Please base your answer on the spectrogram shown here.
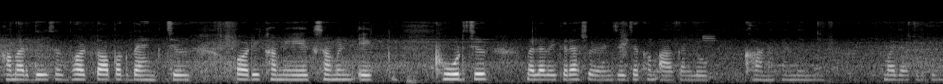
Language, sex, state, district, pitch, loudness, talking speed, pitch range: Garhwali, female, Uttarakhand, Tehri Garhwal, 225 Hz, -19 LUFS, 170 wpm, 215-230 Hz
